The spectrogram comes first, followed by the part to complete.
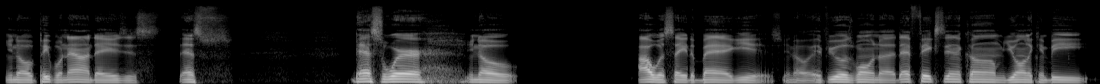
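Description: A young man, hoarse, hosting a loose, rambling, teasing podcast chat. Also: lowish voice, darkish tone, no room sound, clean studio sound. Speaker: podcast host.

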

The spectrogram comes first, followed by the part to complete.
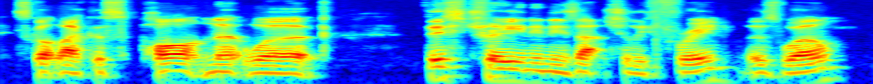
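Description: A man being interviewed as a guest on a podcast, talking in a relaxed, encouraging way. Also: fairly low pitch, moderate pace. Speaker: guest, affiliate marketer. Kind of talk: casual interview chat.

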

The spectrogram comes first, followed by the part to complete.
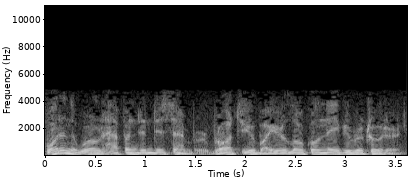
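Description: A man announcing a radio ad, reading facts in a brisk, even way. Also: fairly low pitch. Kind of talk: read radio ad. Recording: tinny phone-like radio sound with faint hiss.

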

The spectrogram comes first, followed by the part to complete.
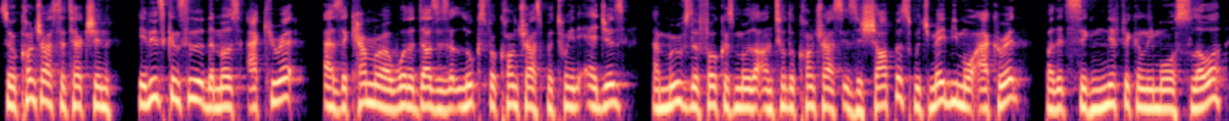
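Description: A man's voice: fairly high pitch, brisk, hardly any pauses, mellow. A young man hosting a solo photography podcast, explaining loosely with fillers and self-corrections, his throat sore and his voice starting to go. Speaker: podcast host.

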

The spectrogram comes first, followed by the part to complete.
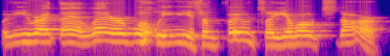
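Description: Man voicing a sour, menacing smuggler boss, pitched up. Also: lively intonation, a little slow, lo-fi sound. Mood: sour, coercive. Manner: threatening, pressing, sneering. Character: sour, menacing male smuggler gang chief. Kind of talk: audiobook villain dialogue.

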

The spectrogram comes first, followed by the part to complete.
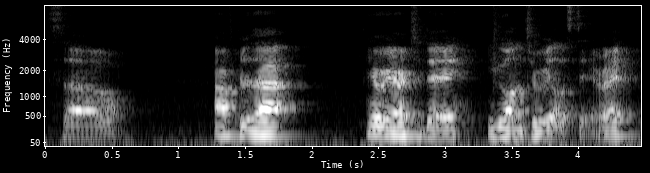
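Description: A man with an American accent hosting a podcast interview, asking short, relaxed follow-up questions. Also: mid-range voice, moderate pace. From United States. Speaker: podcast host. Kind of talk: casual interview. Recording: echoey room.

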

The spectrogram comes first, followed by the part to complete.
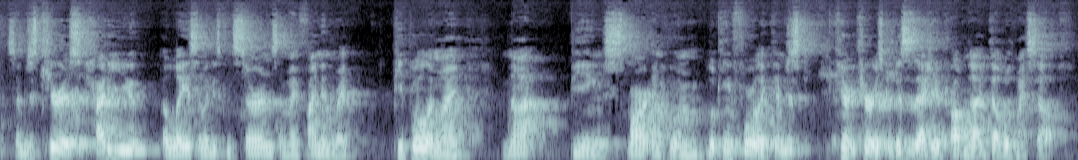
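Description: A man's voice: medium pitch, lively intonation, a little fast. A man hosting a podcast, enthusiastic and asking long, winding questions. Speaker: podcast host. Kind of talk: podcast interview. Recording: roomy echo.

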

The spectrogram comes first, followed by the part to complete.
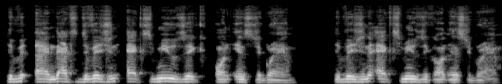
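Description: A man's voice: mid-range voice, fairly even intonation, brisk, breathy edge, no room sound. Earnest man, dry sound. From South Bronx, New York City. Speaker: hip hop musician and guest. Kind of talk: conversational interview answers.

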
